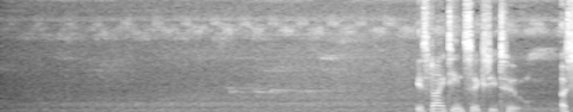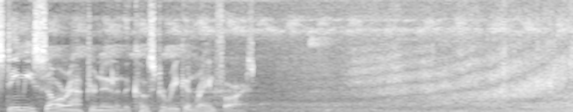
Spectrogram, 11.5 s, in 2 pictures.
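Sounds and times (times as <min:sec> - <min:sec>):
speech: 0:04.2 - 0:08.4
American propeller bomber aircraft roaring low over jungle treetops: 0:04.2 - 0:11.4.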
